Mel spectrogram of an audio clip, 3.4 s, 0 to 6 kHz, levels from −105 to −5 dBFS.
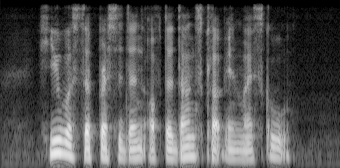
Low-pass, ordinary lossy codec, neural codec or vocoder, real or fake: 5.4 kHz; none; codec, 16 kHz, 16 kbps, FreqCodec, smaller model; fake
